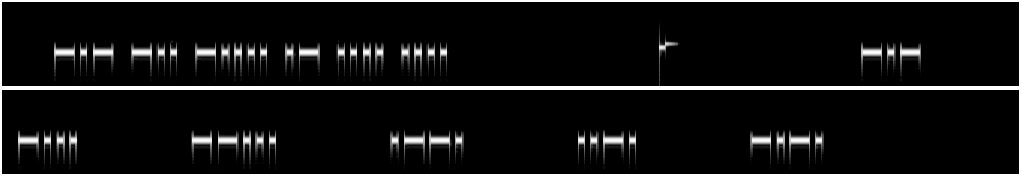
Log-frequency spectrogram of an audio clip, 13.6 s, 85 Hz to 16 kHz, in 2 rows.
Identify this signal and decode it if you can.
Morse code, heard as a keyed tone, about 28 wpm, spaced as for 14 wpm, 700 Hz. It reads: KD6AHH KB7PFC
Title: USA Call Signs - 6 Characters - 6x Character Spacing - 28wpm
